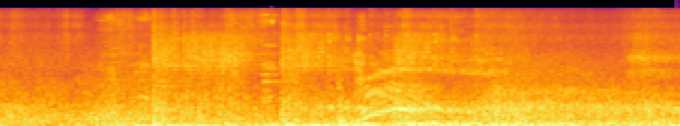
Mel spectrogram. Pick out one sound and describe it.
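Thunderous crackling blasts of lightning burst and echo.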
